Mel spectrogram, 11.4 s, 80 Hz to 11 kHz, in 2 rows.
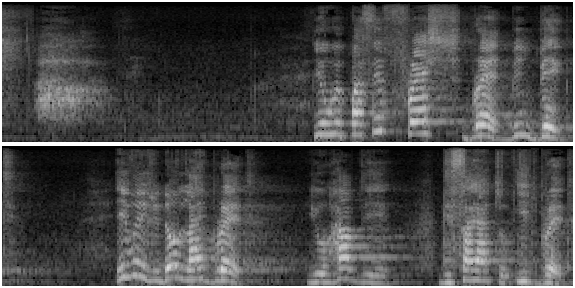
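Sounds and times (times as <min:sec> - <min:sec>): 
sniff through the nose: 0:00.0 - 0:00.6
speech: 0:03.1 - 0:05.9, 0:06.8 - 0:08.2, 0:08.8 - 0:11.4.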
